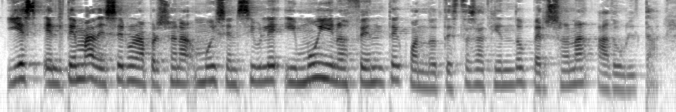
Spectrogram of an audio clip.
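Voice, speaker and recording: A woman's voice: medium pitch, steady tone, fast talker. A woman in her twenties hosting a solo podcast, giving candid advice in a chatty, informal way with frequent tag questions. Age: 20s. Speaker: podcast host.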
